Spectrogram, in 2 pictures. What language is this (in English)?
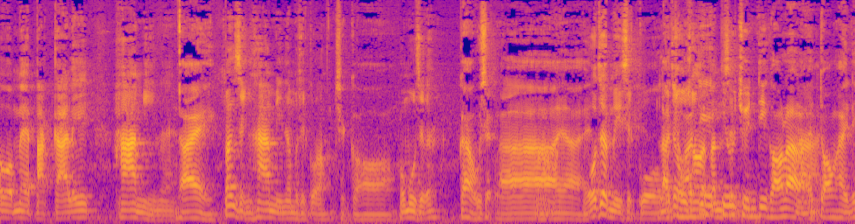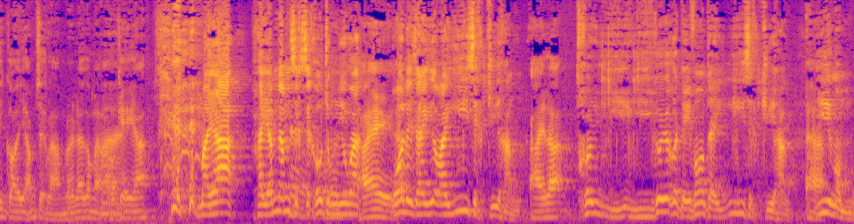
Chinese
